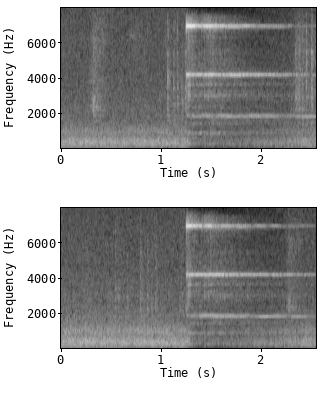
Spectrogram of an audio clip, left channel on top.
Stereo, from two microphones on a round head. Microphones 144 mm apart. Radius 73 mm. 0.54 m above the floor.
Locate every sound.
1.2 s a bicycle bell: 15° left (ahead or behind), 9.5 m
